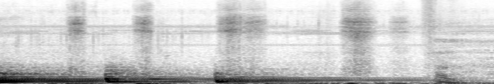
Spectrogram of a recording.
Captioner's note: caveman sniffing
